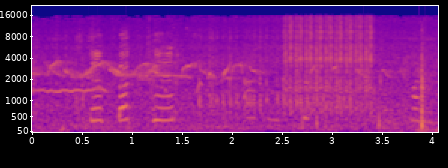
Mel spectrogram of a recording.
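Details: Japanese bush warbler singing in the wild: a run of clear warbled whistles that rise and fall at a fairly high pitch for about two seconds, followed by a brief burst of rustling noise and a soft click.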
